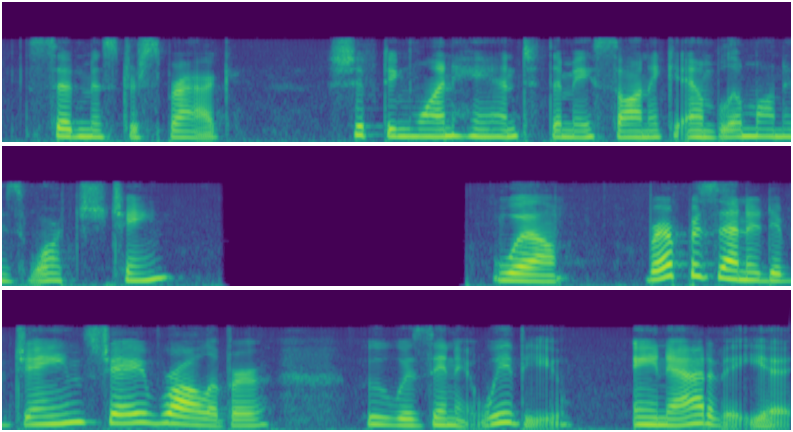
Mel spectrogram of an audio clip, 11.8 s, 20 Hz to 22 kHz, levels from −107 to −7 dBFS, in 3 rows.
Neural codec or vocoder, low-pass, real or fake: codec, 16 kHz, 4 kbps, X-Codec, HuBERT features, trained on LibriSpeech; 7.2 kHz; fake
